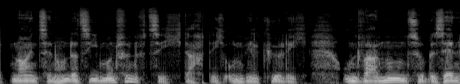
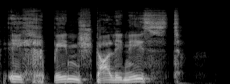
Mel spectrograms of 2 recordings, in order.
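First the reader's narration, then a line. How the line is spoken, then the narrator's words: Very stern interruption. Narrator (German): unterbrach Herr Jakob mein Gerede sehr streng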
